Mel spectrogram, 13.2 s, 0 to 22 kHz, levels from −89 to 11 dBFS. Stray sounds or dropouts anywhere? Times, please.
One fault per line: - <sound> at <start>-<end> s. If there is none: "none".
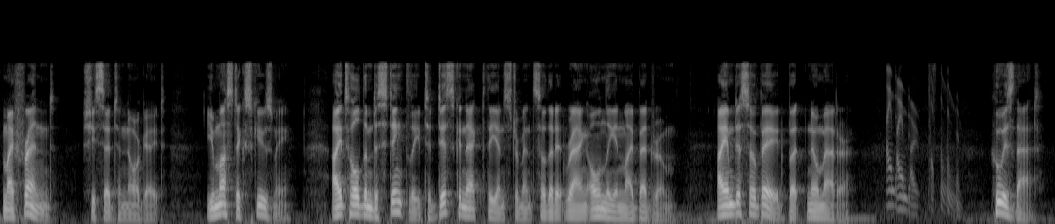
- chirp at 11.1-12.1 s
